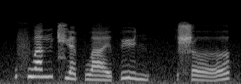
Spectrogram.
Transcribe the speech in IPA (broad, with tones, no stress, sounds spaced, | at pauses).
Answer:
f w a˥ n t͡ɕ ɥ ɛ˨ p w a˨˩ ɪ̯ p y˥˩ n | ʂ ɤ˨˩˦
